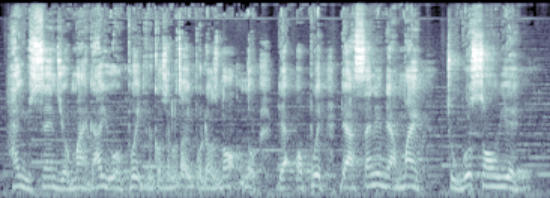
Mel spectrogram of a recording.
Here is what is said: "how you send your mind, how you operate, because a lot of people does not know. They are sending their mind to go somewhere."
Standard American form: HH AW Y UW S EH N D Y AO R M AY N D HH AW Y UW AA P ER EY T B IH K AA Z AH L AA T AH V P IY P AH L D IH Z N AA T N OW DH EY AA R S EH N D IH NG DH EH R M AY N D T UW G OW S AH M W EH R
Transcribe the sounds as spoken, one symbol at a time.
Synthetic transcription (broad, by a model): HH AW Y UW S EH N D Y AO M AY N D HH AW Y UW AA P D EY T B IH K AA S AH L AA T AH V P IY P AH L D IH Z N AA T N OW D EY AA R S EH N D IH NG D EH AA M AY N D T UW G OW S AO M W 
